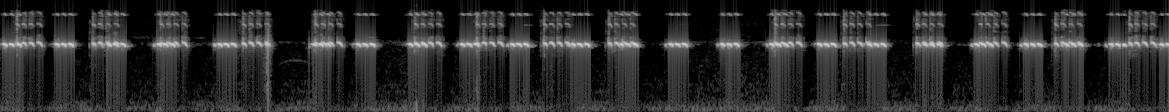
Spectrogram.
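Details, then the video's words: Steady cricket chirps meant to keep rats from a place, bright trilled bursts repeated roughly every quarter second, shrill and even, over a quiet background. "SUARA JANGKRIK"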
